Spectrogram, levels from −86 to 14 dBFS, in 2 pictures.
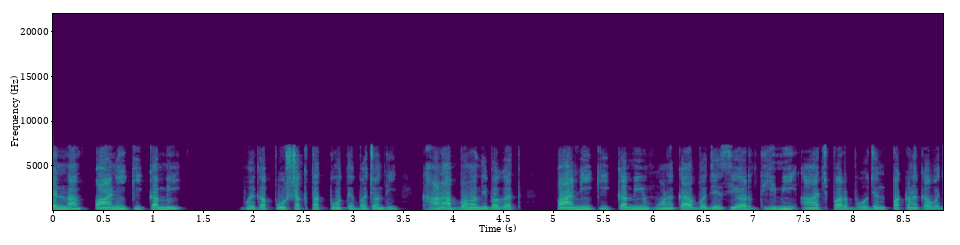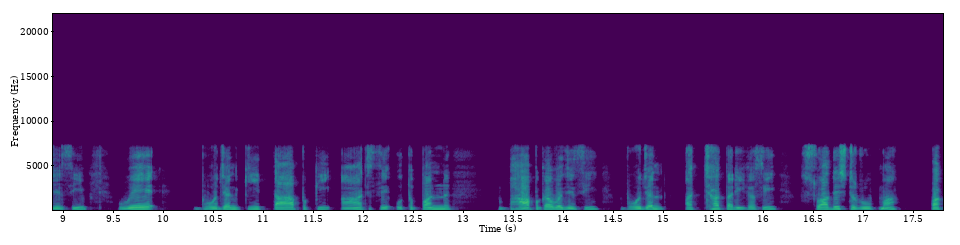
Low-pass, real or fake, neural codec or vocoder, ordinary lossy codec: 7.2 kHz; fake; codec, 16 kHz, 16 kbps, FreqCodec, smaller model; none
